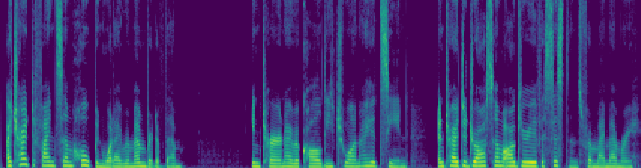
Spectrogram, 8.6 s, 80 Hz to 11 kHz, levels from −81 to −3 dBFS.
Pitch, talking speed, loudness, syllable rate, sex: 225 Hz, 225 wpm, -19 LUFS, 6.3 syllables/s, female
